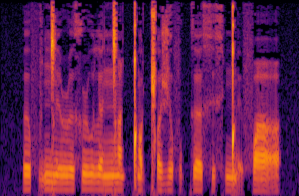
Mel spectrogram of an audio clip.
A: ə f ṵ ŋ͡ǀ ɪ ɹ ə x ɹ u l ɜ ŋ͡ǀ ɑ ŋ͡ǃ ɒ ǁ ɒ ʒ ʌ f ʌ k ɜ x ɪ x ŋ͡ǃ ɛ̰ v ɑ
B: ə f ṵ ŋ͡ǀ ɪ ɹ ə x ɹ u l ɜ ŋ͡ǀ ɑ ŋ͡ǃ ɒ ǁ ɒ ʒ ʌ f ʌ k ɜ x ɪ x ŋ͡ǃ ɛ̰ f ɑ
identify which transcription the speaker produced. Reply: B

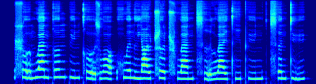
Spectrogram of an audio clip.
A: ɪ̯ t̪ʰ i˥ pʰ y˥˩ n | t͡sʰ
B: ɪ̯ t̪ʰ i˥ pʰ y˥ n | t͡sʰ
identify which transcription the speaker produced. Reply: B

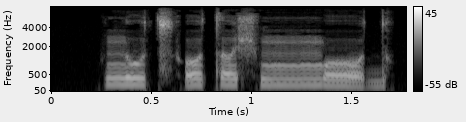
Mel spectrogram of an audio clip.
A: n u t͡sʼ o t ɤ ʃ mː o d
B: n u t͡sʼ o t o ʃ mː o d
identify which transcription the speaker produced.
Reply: A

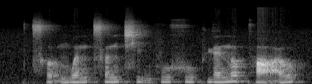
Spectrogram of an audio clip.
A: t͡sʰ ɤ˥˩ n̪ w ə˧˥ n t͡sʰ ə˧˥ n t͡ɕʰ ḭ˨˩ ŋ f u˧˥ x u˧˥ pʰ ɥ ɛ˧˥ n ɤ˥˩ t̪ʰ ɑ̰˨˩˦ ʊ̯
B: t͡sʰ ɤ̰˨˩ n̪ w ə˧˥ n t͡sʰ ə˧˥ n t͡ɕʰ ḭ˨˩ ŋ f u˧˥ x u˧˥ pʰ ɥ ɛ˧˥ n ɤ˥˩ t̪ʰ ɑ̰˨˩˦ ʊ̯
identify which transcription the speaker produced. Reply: B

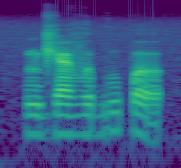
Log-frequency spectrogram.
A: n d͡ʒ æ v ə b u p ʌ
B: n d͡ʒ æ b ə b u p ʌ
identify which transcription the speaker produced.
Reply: A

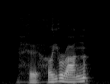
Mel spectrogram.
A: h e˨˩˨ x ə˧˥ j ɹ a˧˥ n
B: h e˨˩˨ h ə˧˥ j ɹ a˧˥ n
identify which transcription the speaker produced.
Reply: B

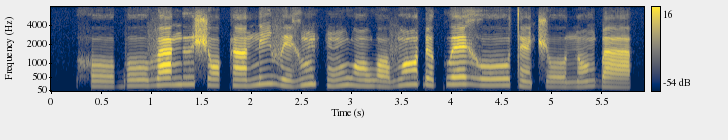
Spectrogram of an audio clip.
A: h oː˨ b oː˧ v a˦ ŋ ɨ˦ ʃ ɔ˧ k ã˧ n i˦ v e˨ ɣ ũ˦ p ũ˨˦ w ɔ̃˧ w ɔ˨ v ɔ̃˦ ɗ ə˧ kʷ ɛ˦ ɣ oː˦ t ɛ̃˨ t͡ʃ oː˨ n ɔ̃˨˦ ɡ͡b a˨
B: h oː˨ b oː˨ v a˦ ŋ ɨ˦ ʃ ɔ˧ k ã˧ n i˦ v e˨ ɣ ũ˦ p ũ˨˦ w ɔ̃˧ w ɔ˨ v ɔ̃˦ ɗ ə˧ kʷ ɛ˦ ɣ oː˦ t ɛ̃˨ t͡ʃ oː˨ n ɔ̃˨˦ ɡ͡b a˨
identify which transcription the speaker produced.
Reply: A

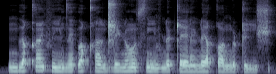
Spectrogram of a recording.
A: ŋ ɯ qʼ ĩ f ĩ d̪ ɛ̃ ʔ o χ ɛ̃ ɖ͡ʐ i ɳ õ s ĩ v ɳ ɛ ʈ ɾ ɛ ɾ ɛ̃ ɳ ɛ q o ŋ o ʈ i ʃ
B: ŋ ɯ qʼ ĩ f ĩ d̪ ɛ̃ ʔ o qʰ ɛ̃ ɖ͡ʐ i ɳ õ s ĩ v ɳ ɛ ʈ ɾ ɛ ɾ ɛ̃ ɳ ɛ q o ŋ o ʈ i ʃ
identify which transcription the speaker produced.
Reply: B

